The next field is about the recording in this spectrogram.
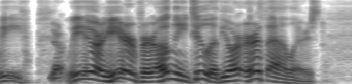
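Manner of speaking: put-on sci-fi alien visitor voice. Talking about how people portray aliens, the speaker demonstrates: alien voice. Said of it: "like alien voices".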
